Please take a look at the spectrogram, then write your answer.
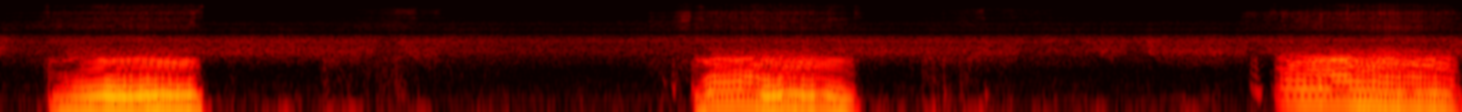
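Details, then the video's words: Pug dog snoring steadily: three long, low, rumbling snores roughly every six seconds, with soft breathing in the gaps. "Why Is Pug Snoring So Satisfying to Humans?"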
